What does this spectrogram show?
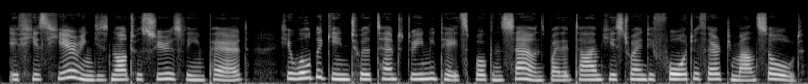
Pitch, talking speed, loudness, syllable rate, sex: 230 Hz, 210 wpm, -17 LUFS, 5.4 syllables/s, female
